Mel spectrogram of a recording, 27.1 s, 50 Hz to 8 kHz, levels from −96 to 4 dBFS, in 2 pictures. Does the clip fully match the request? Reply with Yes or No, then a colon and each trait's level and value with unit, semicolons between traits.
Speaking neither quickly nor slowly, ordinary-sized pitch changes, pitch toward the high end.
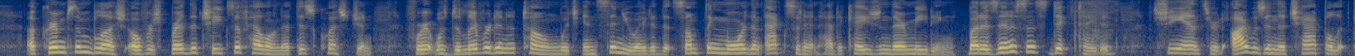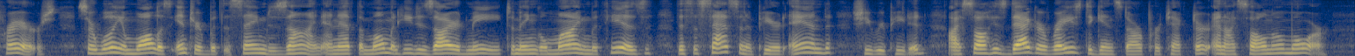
Yes: average, 180 wpm; average, 3.2 semitones; high, 205 Hz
